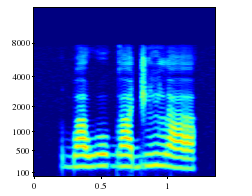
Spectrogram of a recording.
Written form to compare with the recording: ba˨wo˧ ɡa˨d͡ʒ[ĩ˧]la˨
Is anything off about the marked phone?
no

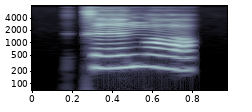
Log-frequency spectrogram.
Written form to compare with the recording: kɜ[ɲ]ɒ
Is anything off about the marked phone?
yes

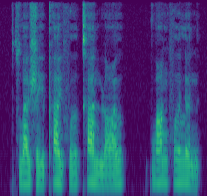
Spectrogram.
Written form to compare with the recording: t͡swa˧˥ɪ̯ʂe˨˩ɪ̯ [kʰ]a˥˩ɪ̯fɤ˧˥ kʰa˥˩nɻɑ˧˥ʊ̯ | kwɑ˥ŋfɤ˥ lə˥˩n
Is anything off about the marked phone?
yes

